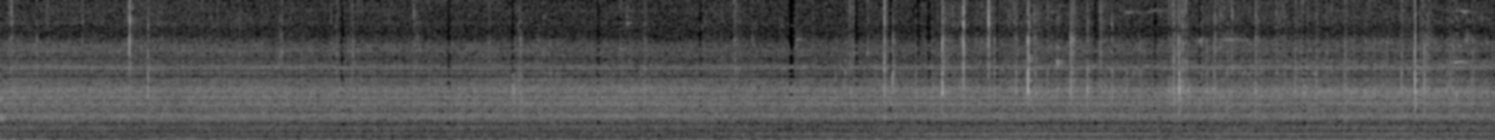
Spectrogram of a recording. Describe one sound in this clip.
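A forestry machine's diesel engine rumbles steadily nearby.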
